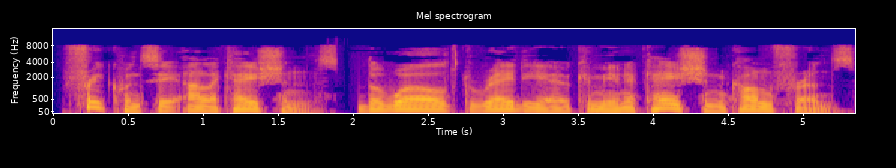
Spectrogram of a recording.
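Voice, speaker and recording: A man reads scripted encyclopedia-style narration in a mechanical, evenly measured manner. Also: medium pitch, darkish tone, dry recording.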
